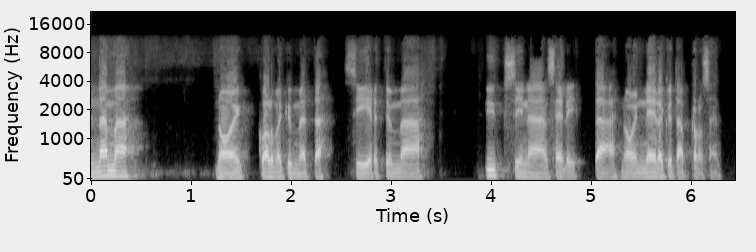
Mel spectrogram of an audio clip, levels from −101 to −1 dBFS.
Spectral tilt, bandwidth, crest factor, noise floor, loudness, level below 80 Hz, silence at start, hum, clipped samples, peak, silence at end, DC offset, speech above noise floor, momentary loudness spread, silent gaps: -4.5 dB/octave; 12.5 kHz; 20 dB; -59 dBFS; -24 LUFS; -62 dBFS; 0 s; none; under 0.1%; -4 dBFS; 0.15 s; under 0.1%; 36 dB; 7 LU; none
